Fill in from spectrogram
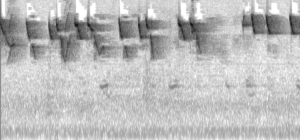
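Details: Saffron finch song with female calls, played to kept birds to trigger singing. Quick string of bright, high chirped notes, ending in three evenly spaced sharp whistles.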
